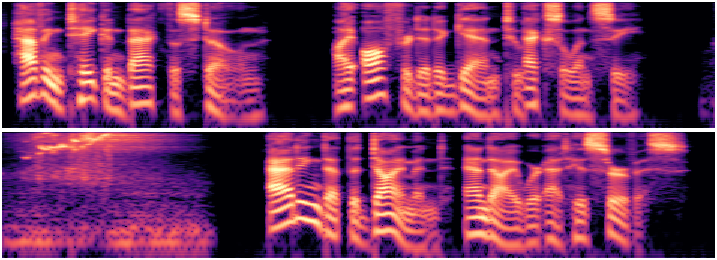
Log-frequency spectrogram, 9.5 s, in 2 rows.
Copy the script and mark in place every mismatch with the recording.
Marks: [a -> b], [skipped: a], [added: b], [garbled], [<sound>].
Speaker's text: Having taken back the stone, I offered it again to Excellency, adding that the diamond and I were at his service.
Having taken back the stone, I offered it again to Excellency, [squeak] adding that the diamond and I were at his service.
